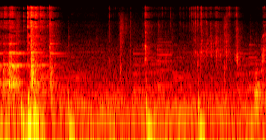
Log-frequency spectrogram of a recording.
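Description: An egg cracked on the rim of a glass mixing bowl: a sharp knock about half a second in, then a few fainter knocks and clinks.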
